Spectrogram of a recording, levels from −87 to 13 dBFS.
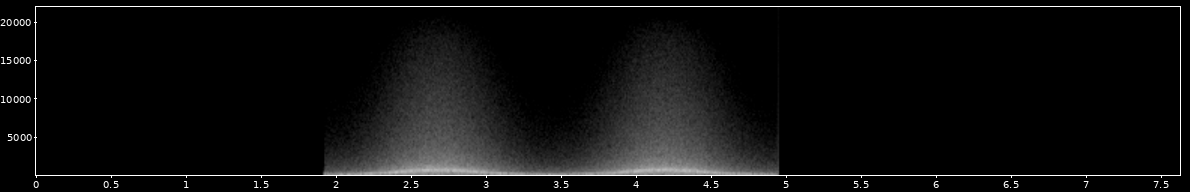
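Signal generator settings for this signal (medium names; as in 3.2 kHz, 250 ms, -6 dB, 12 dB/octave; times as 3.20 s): wind-like swept noise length 3.02 s, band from 160 Hz, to 740 Hz, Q 5.5, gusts 2, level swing 15 dB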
